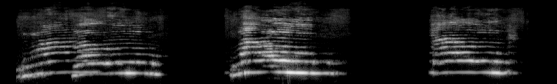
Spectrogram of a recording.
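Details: Domestic cat meowing to call another cat: three long, loud, drawn-out meows with rich harmonics, each about one to one and a half seconds, separated by short silences.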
